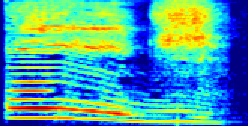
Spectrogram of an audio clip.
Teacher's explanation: Now the American J sound at the ends of words. Be sure to keep the voicing going throughout the whole word. Age. It's not H, it's age with a voiced ending.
